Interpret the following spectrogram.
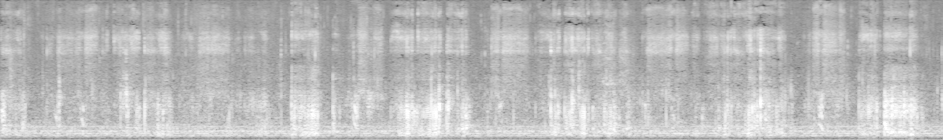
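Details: Wet, messy licking and chewing from Tumble the pug working EZ Cheeze out of her KONG toy, steady smacks with occasional snuffly snorts throughout, recorded indoors.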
